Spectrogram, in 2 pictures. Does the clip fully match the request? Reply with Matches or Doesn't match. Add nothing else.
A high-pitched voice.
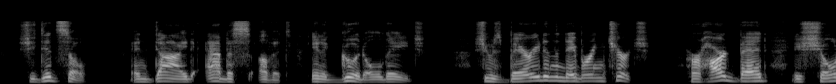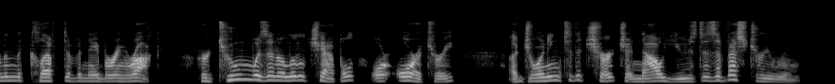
Doesn't match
